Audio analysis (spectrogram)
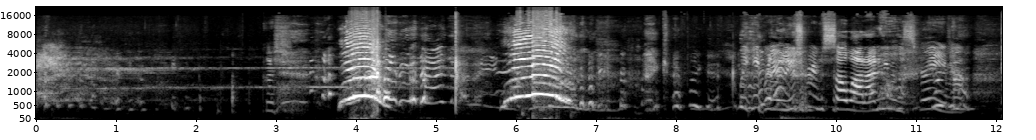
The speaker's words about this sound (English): You scream so loud. I didn't even scream. No, you're done. You scream.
